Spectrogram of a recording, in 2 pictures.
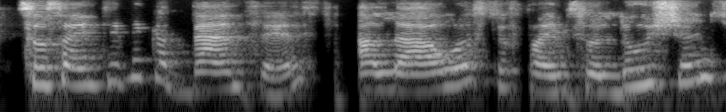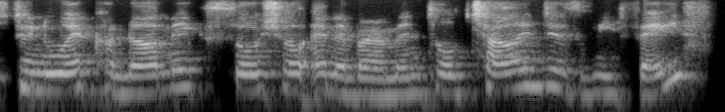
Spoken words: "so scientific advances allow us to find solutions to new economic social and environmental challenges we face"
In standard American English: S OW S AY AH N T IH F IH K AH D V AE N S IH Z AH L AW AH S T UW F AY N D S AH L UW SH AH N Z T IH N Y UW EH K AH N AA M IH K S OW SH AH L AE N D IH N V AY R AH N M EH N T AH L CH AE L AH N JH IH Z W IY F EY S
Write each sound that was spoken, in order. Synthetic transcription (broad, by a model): S OW S AY AH N T IH F IH K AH D V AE N S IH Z AH L AW AH S T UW F AY N D S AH L UW SH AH N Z T IH N Y UW EH K AH N AA M IH K S OW SH AH L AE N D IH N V AY R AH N M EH N T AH L CH AE L AH N JH IH Z W IY F EY S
